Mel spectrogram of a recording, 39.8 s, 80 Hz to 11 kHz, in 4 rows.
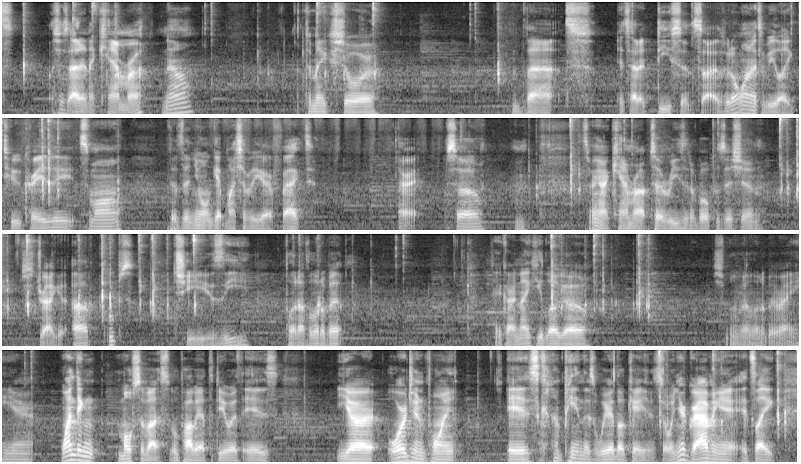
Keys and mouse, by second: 1.1 shift+a, 3.2-3.8 middle drag, 3.9 g, 7.3-8.8 drag, 9.4 drag, 9.8 click, 16.0-16.6 middle drag, 17.0 g, 18.8 click, 19.7 g, 21.6 g, 24.5 click, 26.8 g, 33.7-34.3 middle drag, 36.0 middle click, 38.1 g.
